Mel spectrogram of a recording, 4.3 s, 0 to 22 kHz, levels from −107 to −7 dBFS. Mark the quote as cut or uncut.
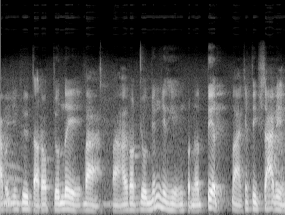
cut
